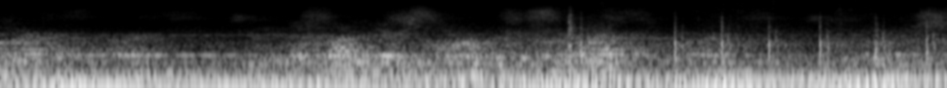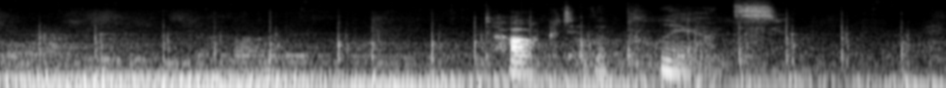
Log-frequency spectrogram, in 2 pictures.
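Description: Footsteps run quickly across a hard floor.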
